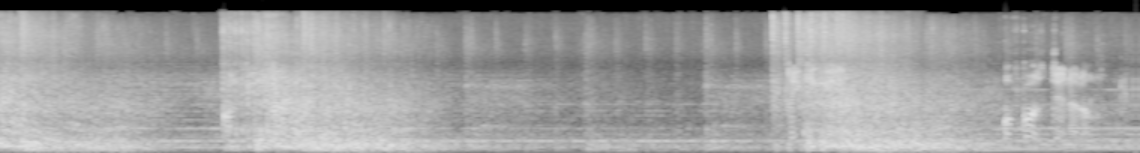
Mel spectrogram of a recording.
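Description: Battlefield gunfire in the real-time strategy game Tempest Rising, repeated bursts of booming shots and rumbling impacts rising and falling over several seconds, with unit voices calling out between volleys.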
